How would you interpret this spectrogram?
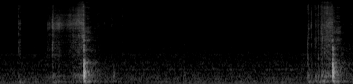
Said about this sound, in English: just slice it down. That's what we're looking for, just a simple diced onion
